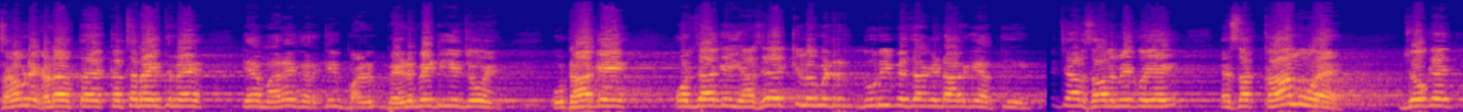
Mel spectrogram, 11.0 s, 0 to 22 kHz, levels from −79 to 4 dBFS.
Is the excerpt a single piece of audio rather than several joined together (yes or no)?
no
